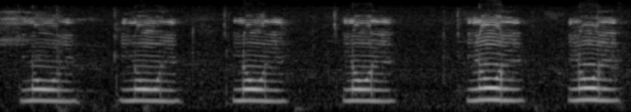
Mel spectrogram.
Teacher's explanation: জিহ্বার আগা তার বরাবর উপরের তালুর সঙ্গে লাগিয়ে। এটা অনেকটা হচ্ছে বায়ের মতো।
